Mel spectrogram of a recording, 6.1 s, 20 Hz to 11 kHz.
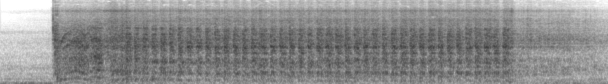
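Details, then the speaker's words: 5.0L Ford Mustang with TFI ignition, engine computer removed: starter cranks at a steady, even chug about four and a half seconds, never catches, while inline tester shows spark; no-start with computer unplugged. "Now, how do we know if the computer is part of that equation? It's real simple. I took it out of the car."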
